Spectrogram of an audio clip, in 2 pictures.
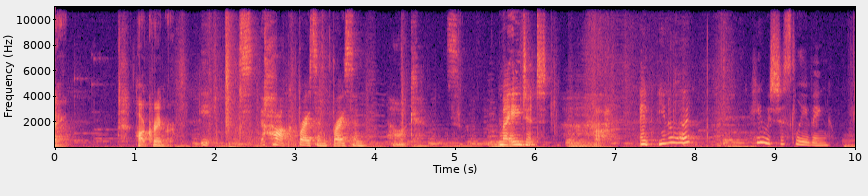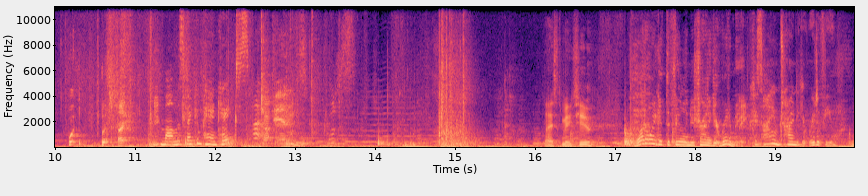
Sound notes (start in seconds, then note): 12.8 door opens, closes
